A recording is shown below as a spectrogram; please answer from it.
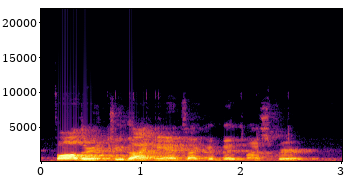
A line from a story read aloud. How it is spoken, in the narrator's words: He cried out in a loud voice and said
